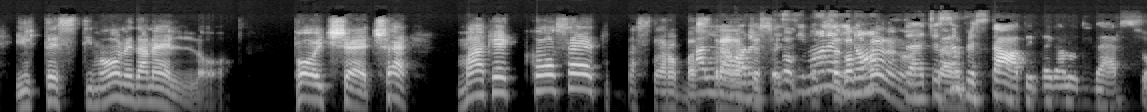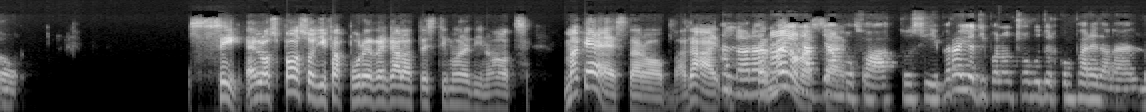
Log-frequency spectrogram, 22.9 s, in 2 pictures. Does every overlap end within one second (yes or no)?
no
